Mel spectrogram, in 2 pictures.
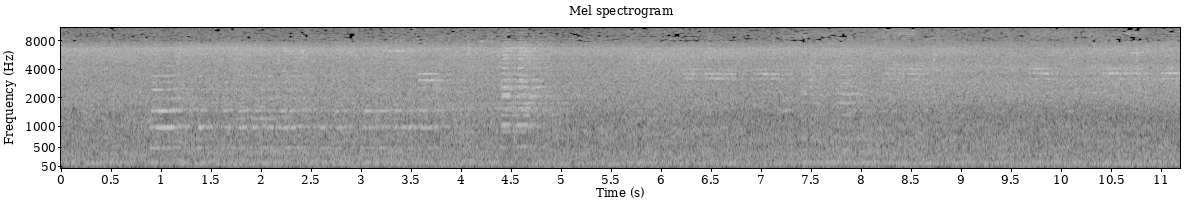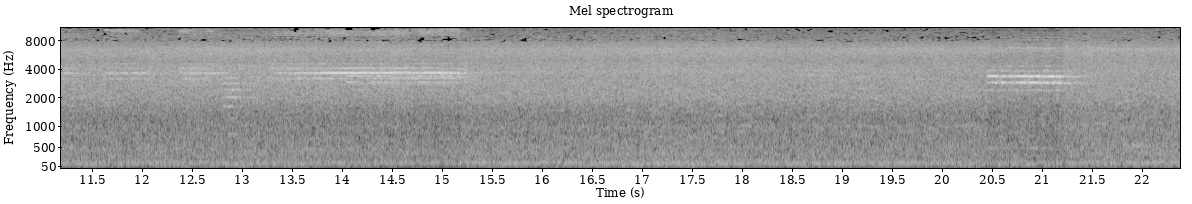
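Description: Vehicle horns honk now and then.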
